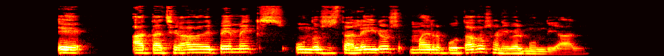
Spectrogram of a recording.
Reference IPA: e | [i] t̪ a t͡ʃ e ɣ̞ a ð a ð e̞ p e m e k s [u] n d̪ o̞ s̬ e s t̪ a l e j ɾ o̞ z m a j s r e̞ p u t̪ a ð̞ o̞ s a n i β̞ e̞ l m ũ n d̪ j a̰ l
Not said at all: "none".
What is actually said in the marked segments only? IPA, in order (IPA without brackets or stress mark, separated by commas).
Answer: a, u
